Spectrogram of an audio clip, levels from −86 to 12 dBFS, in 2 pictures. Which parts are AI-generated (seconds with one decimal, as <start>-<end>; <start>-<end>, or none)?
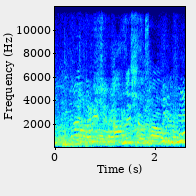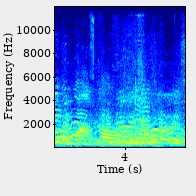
0.7-1.8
